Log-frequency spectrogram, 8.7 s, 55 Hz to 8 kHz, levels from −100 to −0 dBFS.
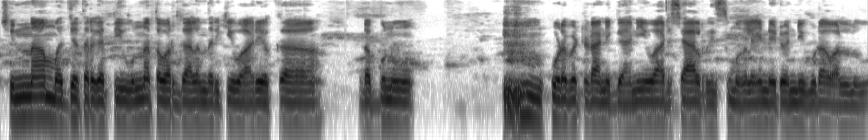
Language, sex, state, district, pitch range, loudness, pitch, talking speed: Telugu, male, Andhra Pradesh, Anantapur, 105-115 Hz, -15 LUFS, 110 Hz, 95 wpm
